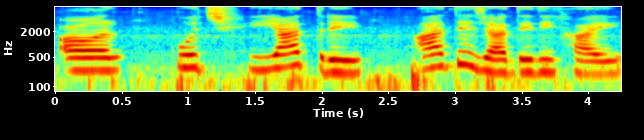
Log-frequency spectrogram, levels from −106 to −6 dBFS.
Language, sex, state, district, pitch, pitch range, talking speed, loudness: Hindi, female, Bihar, West Champaran, 245 Hz, 220-285 Hz, 85 wpm, -16 LUFS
